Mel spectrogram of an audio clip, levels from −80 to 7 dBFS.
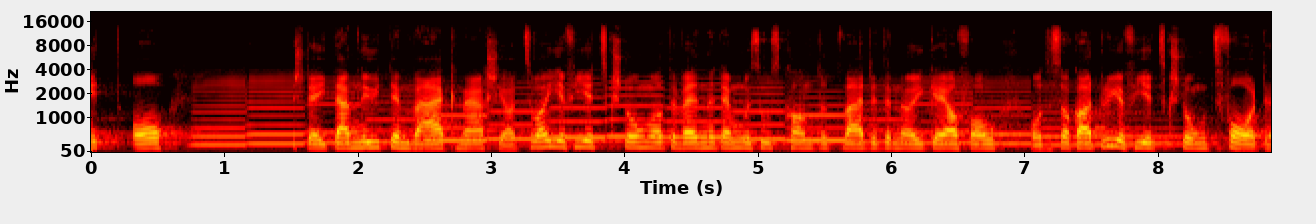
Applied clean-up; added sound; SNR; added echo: none; Wind instrument, woodwind instrument; 9 dB; none.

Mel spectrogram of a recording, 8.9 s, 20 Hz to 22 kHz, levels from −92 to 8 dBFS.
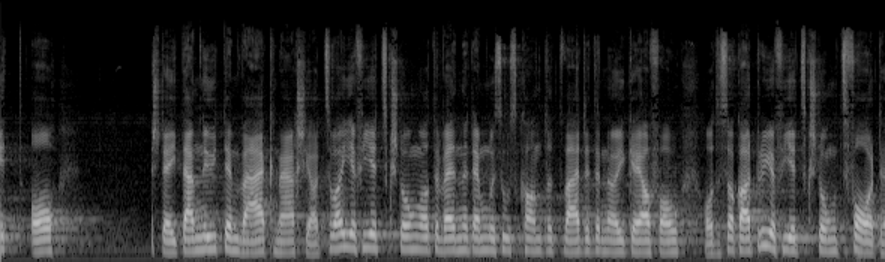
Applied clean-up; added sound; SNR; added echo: none; none; none; none.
